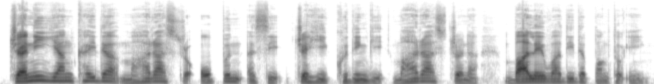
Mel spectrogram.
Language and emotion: Manipuri, neutral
